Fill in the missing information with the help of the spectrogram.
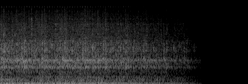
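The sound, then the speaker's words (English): A heavy truck engine rumbles steadily for about two seconds, slowly growing quieter as the truck drives off, then cuts off abruptly. No voices are heard. “He leapt into the truck, slammed the door, and drove off, too scared to look back.”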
